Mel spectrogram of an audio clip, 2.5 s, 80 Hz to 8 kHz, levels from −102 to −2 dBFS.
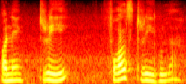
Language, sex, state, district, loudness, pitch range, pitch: Bengali, female, Assam, Hailakandi, -17 LUFS, 225-250 Hz, 230 Hz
